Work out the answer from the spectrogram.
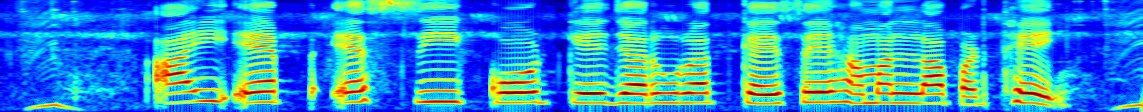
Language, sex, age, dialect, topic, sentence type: Chhattisgarhi, female, 31-35, Eastern, banking, question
